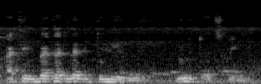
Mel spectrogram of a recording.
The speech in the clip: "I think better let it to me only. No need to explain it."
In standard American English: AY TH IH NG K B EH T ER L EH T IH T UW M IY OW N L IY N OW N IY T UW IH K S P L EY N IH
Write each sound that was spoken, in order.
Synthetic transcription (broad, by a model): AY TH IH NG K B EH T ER L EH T IH T UW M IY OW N IY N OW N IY T UW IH K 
